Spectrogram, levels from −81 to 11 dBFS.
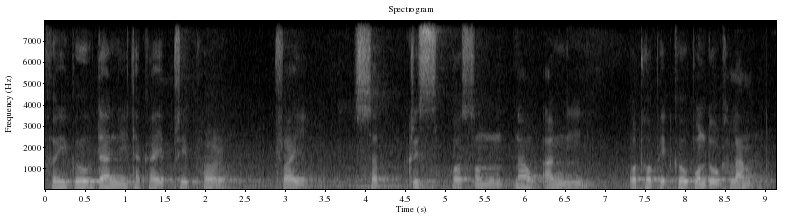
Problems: low volume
